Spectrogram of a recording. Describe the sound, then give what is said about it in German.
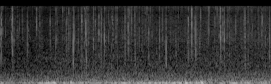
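Freezing rain pattering down in Berlin: a dense, even hiss of countless tiny icy ticks and crackles, steady and unbroken from start to finish. “Was Sie hier hören, ist Eisregen. Eisregen, der niederprasselt.”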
